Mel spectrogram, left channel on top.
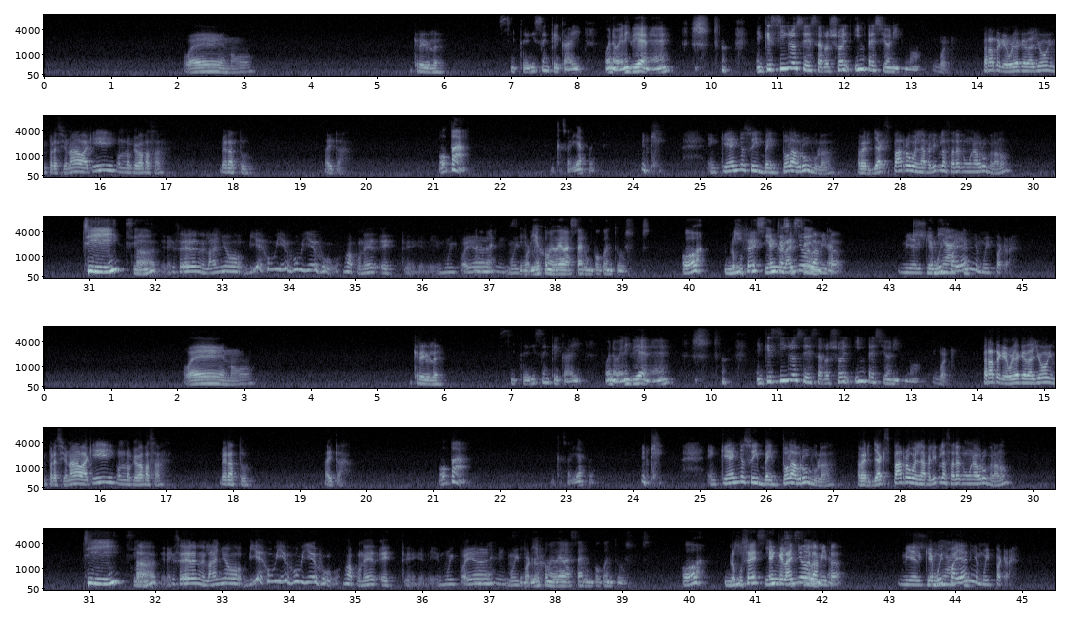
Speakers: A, on the right; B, on the left.
A: Bueno, increíble.
B: Si te dicen que caí. Bueno, venís bien, ¿eh? <laughs> ¿En qué siglo se desarrolló el impresionismo?
A: Bueno, espérate que voy a quedar yo impresionado aquí con lo que va a pasar. Verás tú. Ahí está.
B: Opa, qué casualidad fue.
A: <laughs> ¿En qué año se inventó la brújula? A ver, Jack Sparrow en la película sale con una brújula, ¿no?
B: Sí, sí.
A: O sea, tiene que ser en el año viejo, viejo, viejo. Vamos a poner este, que ni es muy para
B: A ver,
A: allá ni muy
B: si
A: para
B: es viejo
A: acá.
B: me voy a basar un poco en tus. o mil
A: Lo puse
B: ciento
A: en el
B: sesenta
A: año de la mitad, ni el
B: Genial.
A: que muy para allá ni el muy para acá.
